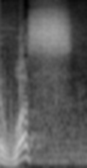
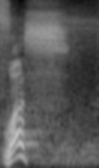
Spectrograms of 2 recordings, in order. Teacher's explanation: वाव की अदायगी होठों की गोलाई से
